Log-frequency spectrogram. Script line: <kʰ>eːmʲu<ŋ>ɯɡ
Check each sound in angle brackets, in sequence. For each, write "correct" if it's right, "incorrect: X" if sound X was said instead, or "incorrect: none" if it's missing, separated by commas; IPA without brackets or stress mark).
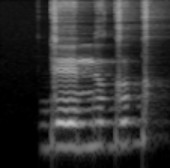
incorrect: ɡ, incorrect: ɡ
